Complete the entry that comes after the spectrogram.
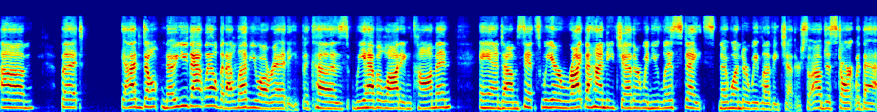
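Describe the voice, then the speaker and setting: A woman with a North Carolina accent speaks at a moderate pace in a high pitch. Her tone is bright and sharp, and her intonation is fairly even. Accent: Southern US (North Carolina). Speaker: fire safety educator. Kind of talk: workshop presentation. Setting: virtual workshop.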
